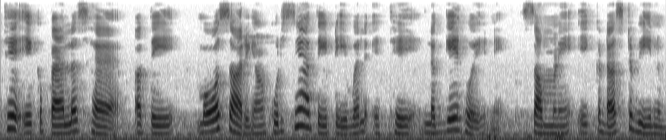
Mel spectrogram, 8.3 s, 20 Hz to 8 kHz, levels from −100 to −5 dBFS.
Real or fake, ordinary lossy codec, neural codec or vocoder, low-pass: real; none; none; 7.2 kHz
